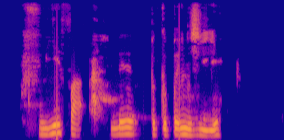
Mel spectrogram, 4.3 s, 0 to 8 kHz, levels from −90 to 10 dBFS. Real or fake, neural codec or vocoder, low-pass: real; none; 7.2 kHz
